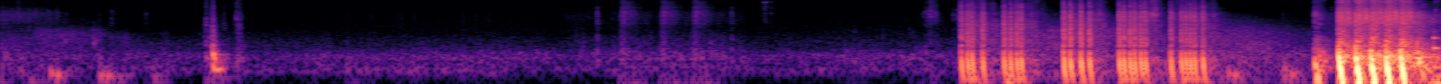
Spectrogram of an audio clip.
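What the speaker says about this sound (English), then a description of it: "Hey, he's shooting in my building." Automatic gunfire in an online shooter game: a few faint, scattered shots first, then loud, close, rapid bursts of machine-gun fire toward the end.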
